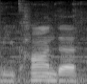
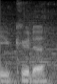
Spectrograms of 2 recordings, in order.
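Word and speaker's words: Yokuda: They came from the island of Ukanda, or Yukuda, I should say Yukuda. That's how you pronounce it.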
